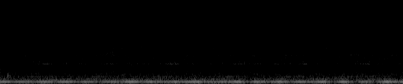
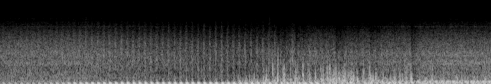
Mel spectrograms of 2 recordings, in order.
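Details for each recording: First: 56-inch EnviroFan 160F extra heavy duty industrial ceiling fan on speed 4 of a 4-speed wall control: quiet, steady low hum with only faint blade wind noise; running smoothly and healthy. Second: 56-inch EnviroFan 160F extra heavy duty industrial ceiling fan on a 4-speed wall control: fast, even thumping in time with the blades over a low whoosh, unusual for this fan; cause unknown.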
